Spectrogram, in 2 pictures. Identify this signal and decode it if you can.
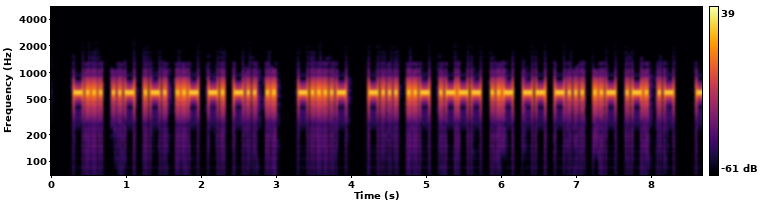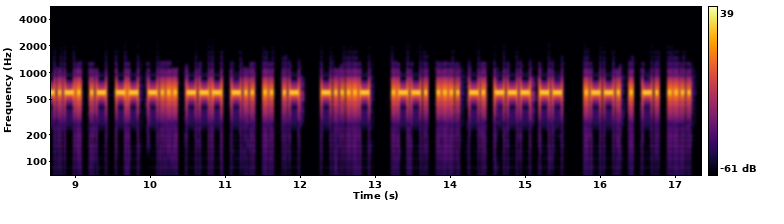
Morse code, heard as a keyed tone, about 28 wpm, 600 Hz. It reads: BURUNDI - BUJUMBURA CAMBODIA - PHNOM PENH
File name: CW / Practice / NationalCapitals28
